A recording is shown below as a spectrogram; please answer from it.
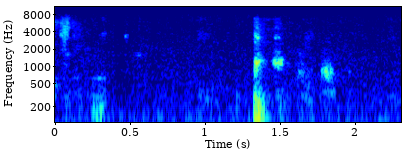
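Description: Near silence after the talk ends, broken only by one faint, short sound about a second and a half in.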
